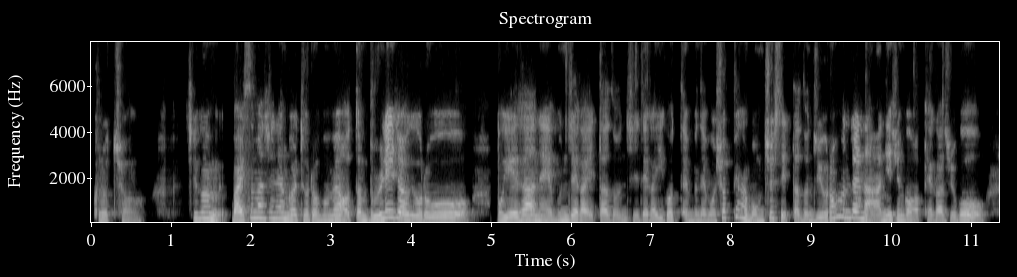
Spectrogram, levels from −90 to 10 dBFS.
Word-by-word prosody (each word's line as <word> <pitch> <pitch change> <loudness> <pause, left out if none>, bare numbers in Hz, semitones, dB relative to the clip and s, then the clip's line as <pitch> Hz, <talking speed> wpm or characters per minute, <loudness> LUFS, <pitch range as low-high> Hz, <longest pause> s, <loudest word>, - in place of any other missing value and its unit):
그렇죠. 150 -3 -7 0.5
지금 245 -4 +1
말씀하시는 255 +6 +2
걸 215 -1 +1
들어보면 195 +1 0
어떤 175 0 +1
물리적으로 185 - +3 0.3
뭐 175 -1 0
예산에 180 +1 +3
문제가 165 +1 0
있다든지 140 -1 -5
내가 150 +1 -3
이것 185 +5 -2
때문에 155 -2 -5
뭐 150 0 -5
쇼핑을 285 - -2
멈출 160 +11 -2
수 260 - -3
있다든지 155 -1 -4
요런 255 - 0
문제는 285 -6 +2
아니신 210 +6 0
것 195 -2 0
같아가지고. 160 - -1
180 Hz, 345 characters per minute, -24 LUFS, 155-225 Hz, 0.5 s, 물리적으로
